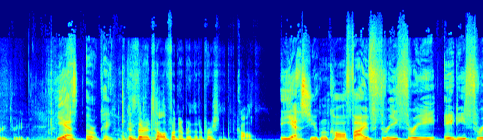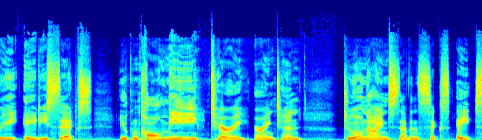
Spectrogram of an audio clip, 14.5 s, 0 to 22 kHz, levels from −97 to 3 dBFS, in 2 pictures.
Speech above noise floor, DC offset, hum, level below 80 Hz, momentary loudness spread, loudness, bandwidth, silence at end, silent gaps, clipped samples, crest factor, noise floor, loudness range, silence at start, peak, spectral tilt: 21 dB; under 0.1%; none; -48 dBFS; 12 LU; -25 LUFS; 19 kHz; 0 s; none; under 0.1%; 20 dB; -46 dBFS; 2 LU; 0 s; -6 dBFS; -3.5 dB/octave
